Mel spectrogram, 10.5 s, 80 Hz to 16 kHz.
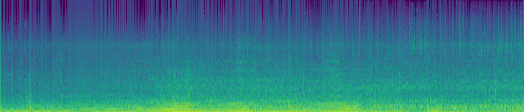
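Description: Audi TTS (MK2 8J) engine after a fuel system upgrade, revving loudly with rising and falling pitch sweeps over a deep steady rumble, close and continuous with no talk.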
